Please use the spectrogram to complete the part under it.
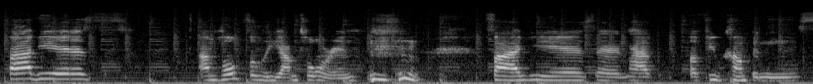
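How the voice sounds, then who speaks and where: A woman's voice: medium pitch, slow pace, a bit bright, faint music behind, poor audio. A young woman in her twenties, a guest musician talking casually and easygoingly over a video call from a room at home. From United States. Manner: easygoing, laughs often. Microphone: video call webcam.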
